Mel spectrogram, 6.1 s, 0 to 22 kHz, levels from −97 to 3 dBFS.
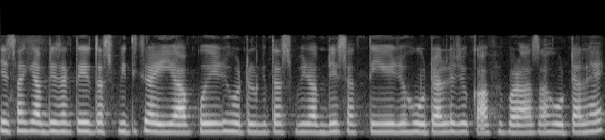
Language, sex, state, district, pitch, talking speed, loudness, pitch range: Hindi, female, Bihar, Darbhanga, 240 Hz, 305 wpm, -25 LUFS, 235-255 Hz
